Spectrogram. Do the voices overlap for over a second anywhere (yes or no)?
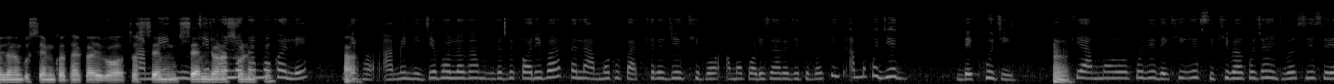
no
